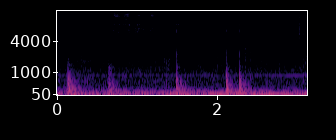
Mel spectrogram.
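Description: Pen or chalk strokes scratching out the base of a triangle during a Class 10 similarity geometry lesson: a handful of short, sharp scrapes and taps spaced irregularly over a steady low room hum, no talking.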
